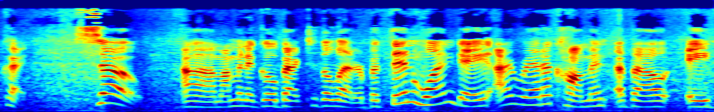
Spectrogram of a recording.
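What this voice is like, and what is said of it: Usual voice. Nothing is said of it.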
